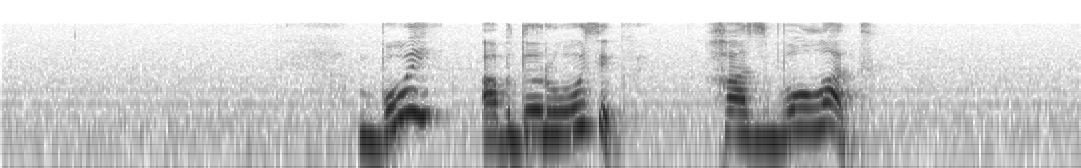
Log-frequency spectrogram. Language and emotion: Russian, positive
